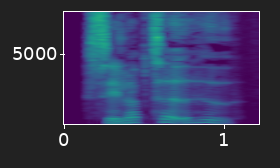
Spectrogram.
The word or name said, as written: selvoptagethed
